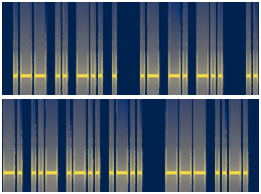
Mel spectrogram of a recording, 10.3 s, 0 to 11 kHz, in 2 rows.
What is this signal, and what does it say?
Morse code, heard as a keyed tone, about 17 wpm, 700 Hz. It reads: WIDE AND FULL OF
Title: A Sound Of Thunder 17wpm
